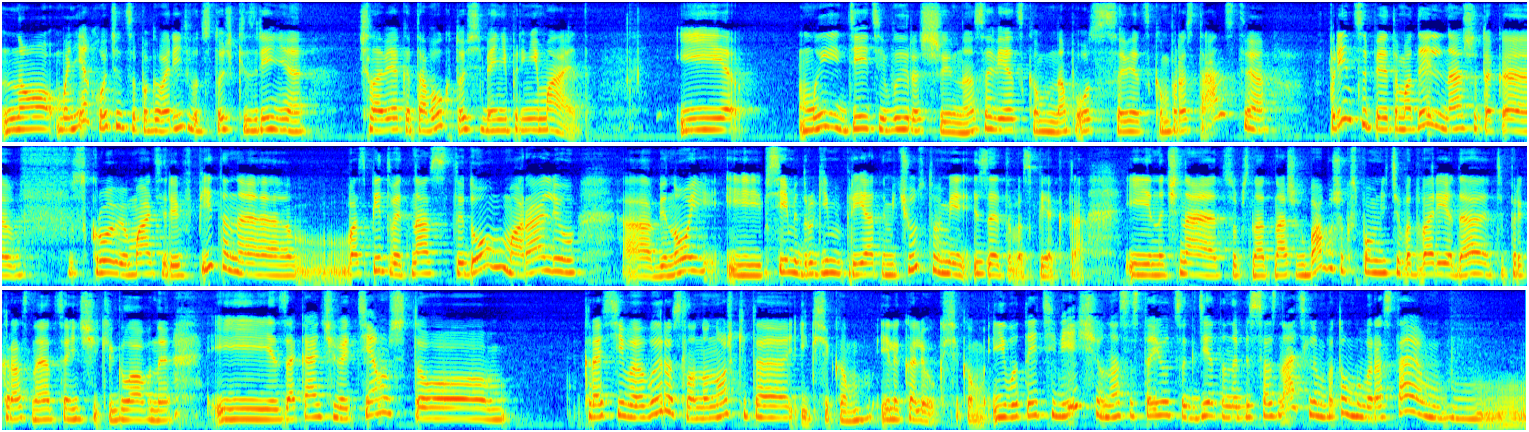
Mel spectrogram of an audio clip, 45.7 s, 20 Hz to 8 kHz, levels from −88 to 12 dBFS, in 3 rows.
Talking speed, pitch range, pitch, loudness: 110 wpm, 185-225 Hz, 200 Hz, -13 LUFS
